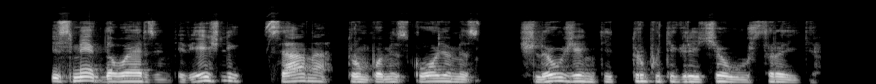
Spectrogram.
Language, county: Lithuanian, Alytus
